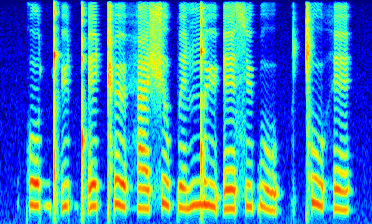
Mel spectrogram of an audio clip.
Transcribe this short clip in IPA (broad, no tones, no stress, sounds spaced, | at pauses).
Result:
k o ǃʼ y ǃʼ e ǁ ø h æ ʃ ɯ p e ŋ͡ǃ y ʔ e s y ɓ u | ǀ u h e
